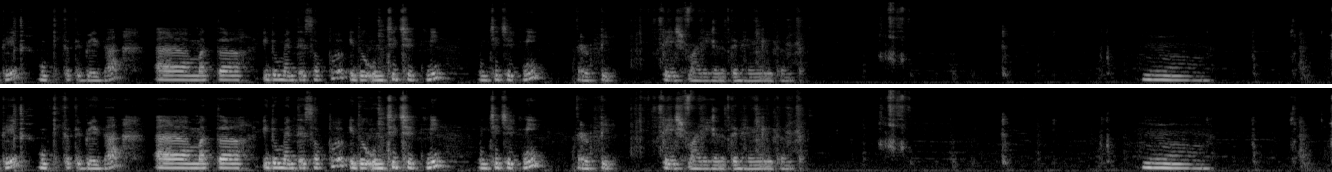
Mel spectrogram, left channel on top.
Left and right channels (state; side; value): quieter; left; 7.0 dB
